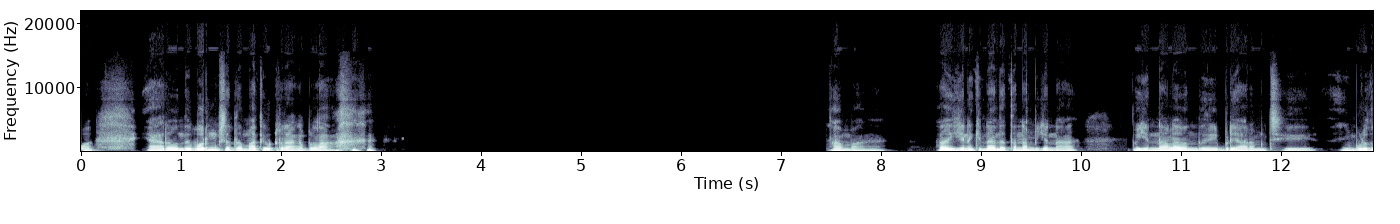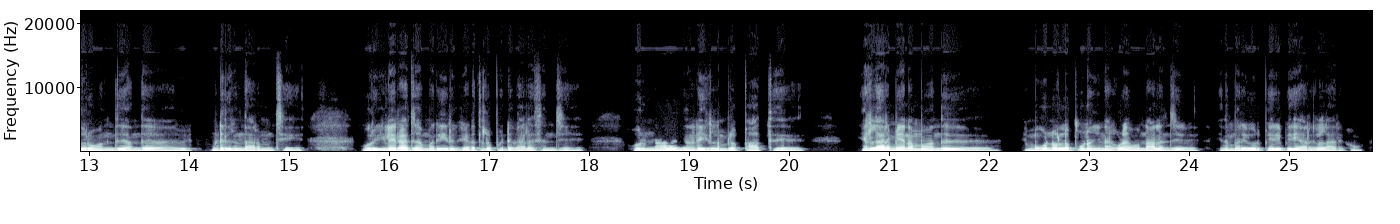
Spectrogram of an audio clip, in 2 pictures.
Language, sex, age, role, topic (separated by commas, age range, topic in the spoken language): Tamil, male, 25-29, guest, தன்னம்பிக்கையை மீட்டெடுக்க நீங்கள் என்ன செய்கிறீர்கள்?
